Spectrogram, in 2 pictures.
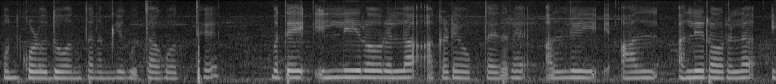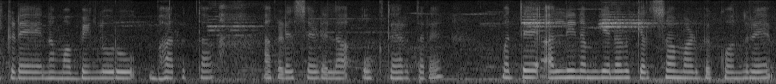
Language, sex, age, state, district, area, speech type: Kannada, female, 18-30, Karnataka, Chamarajanagar, rural, spontaneous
